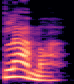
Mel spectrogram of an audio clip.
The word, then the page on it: glamor: British English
